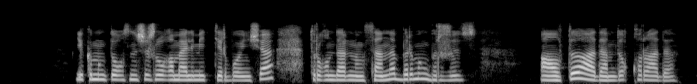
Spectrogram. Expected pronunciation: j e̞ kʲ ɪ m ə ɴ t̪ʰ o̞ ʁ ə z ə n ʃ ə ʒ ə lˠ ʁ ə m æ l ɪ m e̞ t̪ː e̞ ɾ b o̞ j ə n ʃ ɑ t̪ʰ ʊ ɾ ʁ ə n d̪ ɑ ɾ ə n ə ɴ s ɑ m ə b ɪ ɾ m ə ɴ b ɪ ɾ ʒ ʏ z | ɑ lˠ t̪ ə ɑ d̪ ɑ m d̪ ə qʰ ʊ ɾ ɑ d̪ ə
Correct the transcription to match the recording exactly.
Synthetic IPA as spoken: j e̞ kʲ ɪ m ə ɴ t̪ʰ o̞ ʁ ə z ə n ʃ ə ʒ ə lˠ ʁ ə m æ l ɪ m e̞ t̪ː e̞ ɾ b o̞ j ə n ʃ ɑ t̪ʰ ʊ ɾ ʁ ə n d̪ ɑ ɾ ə n ə ɴ s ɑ n ə b ɪ ɾ m ə ɴ b ɪ ɾ ʒ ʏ z | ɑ lˠ t̪ ə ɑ d̪ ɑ m d̪ ə qʰ ʊ ɾ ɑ d̪ ə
